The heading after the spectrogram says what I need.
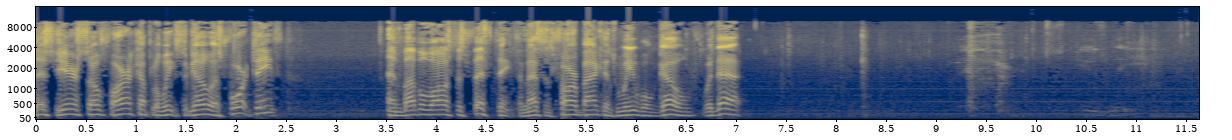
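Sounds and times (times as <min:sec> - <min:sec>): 
speech: 0:00.0 - 0:02.6, 0:03.5 - 0:07.2
quiet hum: 0:00.0 - 0:11.6
person clearing throat: 0:09.2 - 0:11.2.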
